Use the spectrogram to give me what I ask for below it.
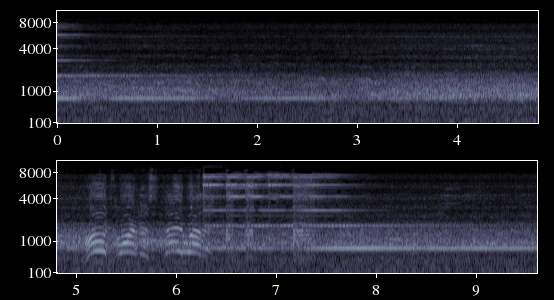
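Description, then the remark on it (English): A wrestling ring bell clangs in a quick run of repeated strikes partway through, loud and metallic, rung as the referee stops Dusty Rhodes' match, over a man's commentary and steady crowd noise. “Referee says ring the bell.”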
